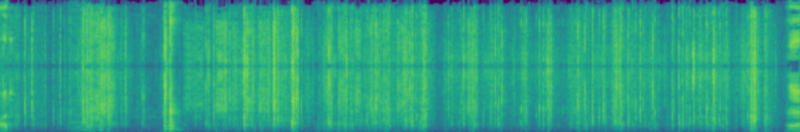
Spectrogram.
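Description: Padded mail envelope and paper packaging crinkling and rustling as it is cut open and unpacked by hand, in irregular crackles with one louder crackle about two seconds in.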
